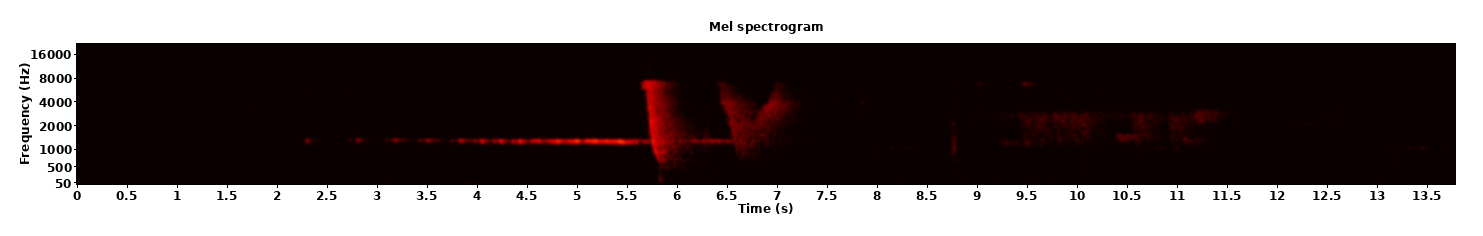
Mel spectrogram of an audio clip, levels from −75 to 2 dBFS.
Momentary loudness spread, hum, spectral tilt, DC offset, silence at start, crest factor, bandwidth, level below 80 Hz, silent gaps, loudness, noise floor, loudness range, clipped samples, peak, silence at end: 24 LU; none; 2 dB/octave; under 0.1%; 0 s; 28 dB; 16 kHz; -86 dBFS; none; -48 LUFS; -75 dBFS; 19 LU; under 0.1%; -26 dBFS; 0 s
